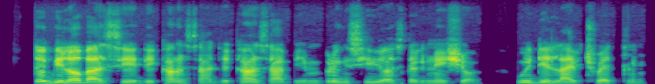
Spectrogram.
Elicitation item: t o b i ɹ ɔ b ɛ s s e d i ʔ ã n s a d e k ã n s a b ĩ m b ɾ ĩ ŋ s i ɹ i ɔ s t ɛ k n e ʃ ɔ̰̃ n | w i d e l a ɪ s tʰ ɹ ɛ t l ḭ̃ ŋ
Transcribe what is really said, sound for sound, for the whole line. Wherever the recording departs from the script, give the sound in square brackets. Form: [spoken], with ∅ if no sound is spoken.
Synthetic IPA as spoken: t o b i [l] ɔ b [a] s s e d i [k] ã n s a d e k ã n s a b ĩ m b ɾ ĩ ŋ s i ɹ i ɔ s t ɛ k n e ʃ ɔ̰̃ n | w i d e l a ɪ [f] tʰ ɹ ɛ t l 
